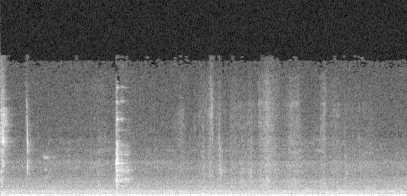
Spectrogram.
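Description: Faint chewing of crispy fried chicken, with a few short crunches, the strongest about one and a half seconds in, over a steady low hum.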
